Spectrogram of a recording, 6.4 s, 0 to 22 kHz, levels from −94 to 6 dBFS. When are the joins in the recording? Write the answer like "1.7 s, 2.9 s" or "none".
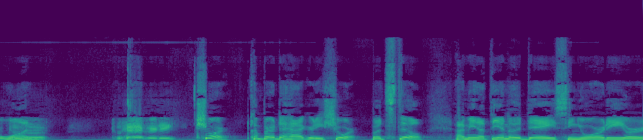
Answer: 1.9 s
